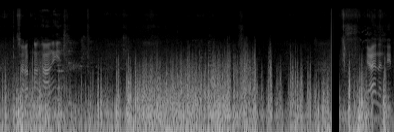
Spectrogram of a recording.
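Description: Strong mountain wind buffets the microphone in a steady roar, with people talking underneath the gusts.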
